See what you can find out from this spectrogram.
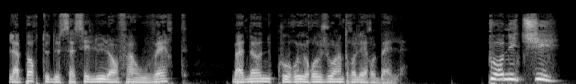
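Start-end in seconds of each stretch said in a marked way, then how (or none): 4.9-5.6 very high-pitched rallying shout; battle cry. Acted. Young fencer joining the rebels, shouting. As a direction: cry out the cause as you charge. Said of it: "cria-t-il".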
